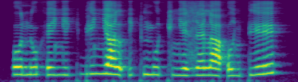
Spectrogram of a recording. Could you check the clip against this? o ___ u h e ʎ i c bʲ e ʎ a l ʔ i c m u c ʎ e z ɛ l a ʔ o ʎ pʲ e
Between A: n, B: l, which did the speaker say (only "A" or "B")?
A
